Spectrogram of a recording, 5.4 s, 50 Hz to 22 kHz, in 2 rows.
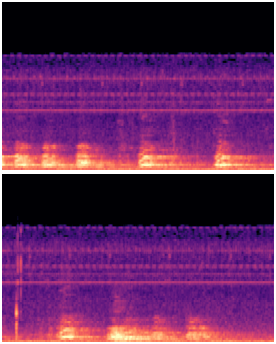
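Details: A pack of dogs barking on a cold January evening at 5 PM, 17 degrees Fahrenheit; repeated harmonic barks in quick bursts, several overlapping, with steady low rumble of background noise and a faint high hum.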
